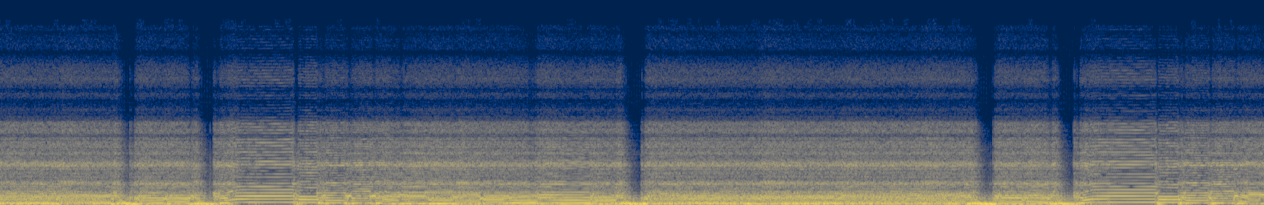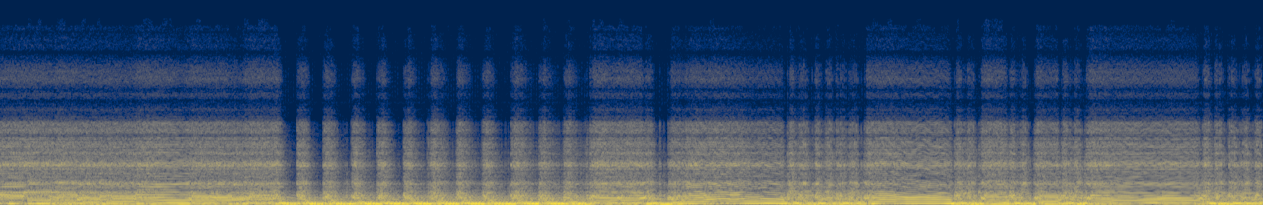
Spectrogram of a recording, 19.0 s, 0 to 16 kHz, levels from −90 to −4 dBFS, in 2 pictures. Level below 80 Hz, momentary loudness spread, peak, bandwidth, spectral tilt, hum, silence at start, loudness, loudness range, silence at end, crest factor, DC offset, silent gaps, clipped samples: -32 dBFS; 6 LU; -2 dBFS; 10.5 kHz; -7 dB/octave; none; 0 s; -16 LUFS; 4 LU; 0 s; 12 dB; under 0.1%; none; under 0.1%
